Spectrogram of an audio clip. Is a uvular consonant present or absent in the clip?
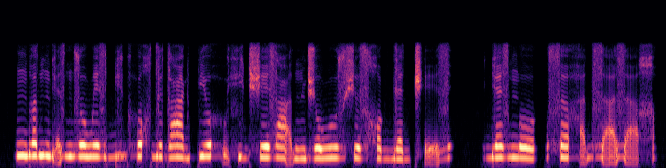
present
